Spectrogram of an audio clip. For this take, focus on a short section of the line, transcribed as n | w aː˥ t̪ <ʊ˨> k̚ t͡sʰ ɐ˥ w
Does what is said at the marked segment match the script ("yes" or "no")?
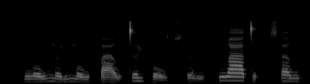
no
